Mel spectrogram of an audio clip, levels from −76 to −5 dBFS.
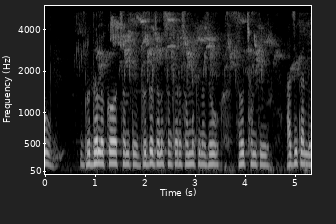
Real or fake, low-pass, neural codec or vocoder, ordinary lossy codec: real; 5.4 kHz; none; MP3, 48 kbps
